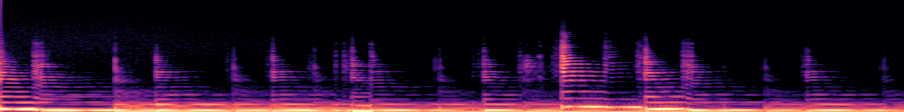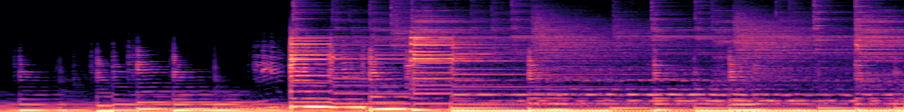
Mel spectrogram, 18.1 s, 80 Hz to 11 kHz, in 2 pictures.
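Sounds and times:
chorus electric guitar picking: 0:00.0 - 0:18.0
fuller bright guitar: 0:00.0 - 0:18.0
steady bass line: 0:00.0 - 0:18.0.

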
